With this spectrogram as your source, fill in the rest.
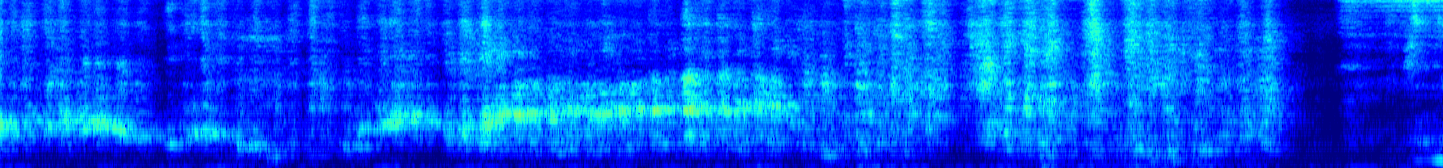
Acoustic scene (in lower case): restroom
